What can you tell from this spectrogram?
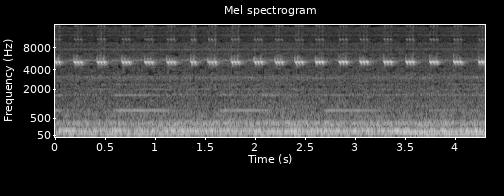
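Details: Crickets chirping at night in a forest, a steady high-pitched pulsed trill repeating about four times per second, with a low rumbling background and a faint thin tone recurring every second.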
